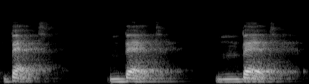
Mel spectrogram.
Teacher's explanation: Primero es una vocal en donde la lengua se va a echar hacia adelante. Es una vocal en donde se va a abrir la boca más que en la abertura media, porque acuérdense que acabamos de ver una vocal media.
